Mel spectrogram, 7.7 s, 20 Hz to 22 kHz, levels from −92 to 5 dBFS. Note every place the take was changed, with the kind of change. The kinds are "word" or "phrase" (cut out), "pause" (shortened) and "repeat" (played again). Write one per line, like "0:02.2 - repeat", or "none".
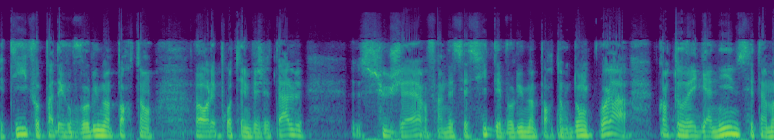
0:05.9 - word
